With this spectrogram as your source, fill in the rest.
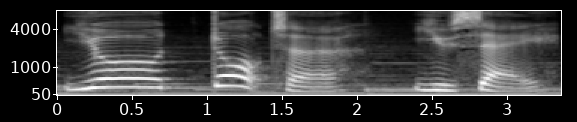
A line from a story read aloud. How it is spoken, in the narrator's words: Kentana said slowly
